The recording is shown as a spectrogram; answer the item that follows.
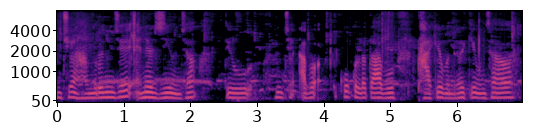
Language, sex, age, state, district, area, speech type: Nepali, female, 30-45, West Bengal, Alipurduar, urban, spontaneous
